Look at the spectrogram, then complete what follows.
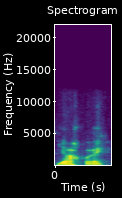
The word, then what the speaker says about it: Yahweh: the sacred name revealed to Moses, which we pronounce Yahweh.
